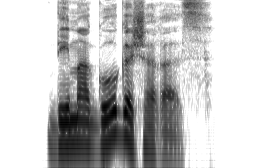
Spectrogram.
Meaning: strong/mixed nominative/accusative neuter singular comparative degree of demagogisch
- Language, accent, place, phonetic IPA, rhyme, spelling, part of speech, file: German, Germany, Berlin, [demaˈɡoːɡɪʃəʁəs], -oːɡɪʃəʁəs, demagogischeres, adjective, De-demagogischeres.ogg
